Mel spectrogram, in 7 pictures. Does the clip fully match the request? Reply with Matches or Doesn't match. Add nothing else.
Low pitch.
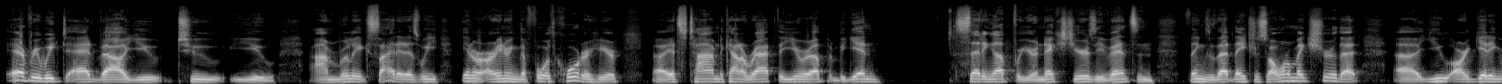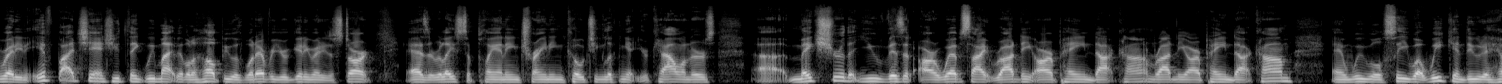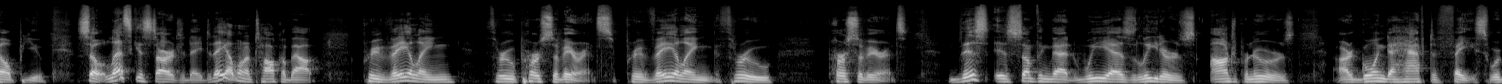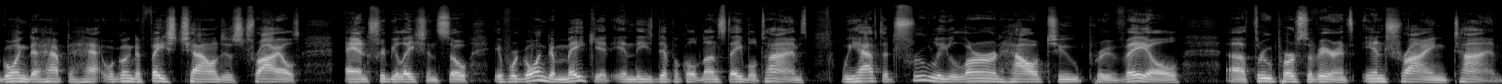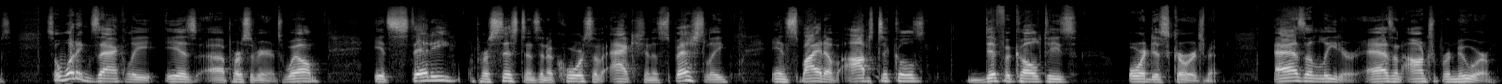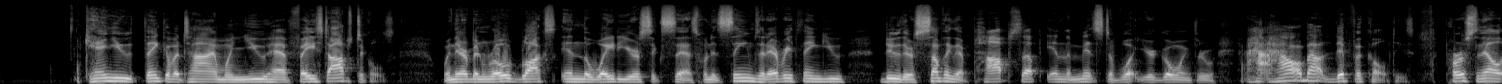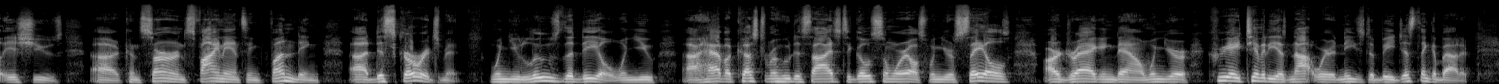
Matches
